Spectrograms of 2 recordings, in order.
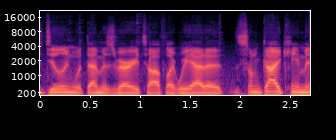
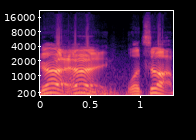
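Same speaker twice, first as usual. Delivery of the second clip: slow, drawn-out, obnoxious jerk-like manner; 5 semitones higher than usual. Showing how someone who is a tool greets people: acting like a tool. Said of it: "I could be considered, like, a tool if I was like".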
